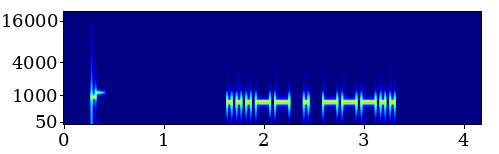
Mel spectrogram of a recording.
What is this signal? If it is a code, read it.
Morse code, heard as a keyed tone, about 25 wpm, 700 Hz. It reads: 3E8
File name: Three Letter-Number Combinations - 25wpm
